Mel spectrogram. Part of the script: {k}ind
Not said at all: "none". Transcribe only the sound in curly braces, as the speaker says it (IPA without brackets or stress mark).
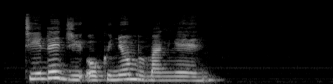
t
